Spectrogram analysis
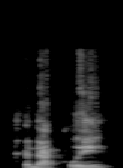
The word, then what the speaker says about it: Knechtle: By the way, everyone gets their last name incorrect. It's pronounced connectly.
